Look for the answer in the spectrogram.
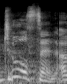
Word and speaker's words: Toolson: Toolson.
